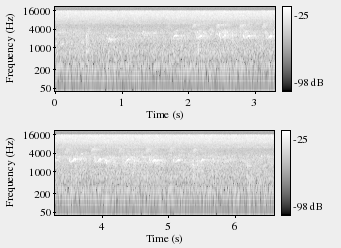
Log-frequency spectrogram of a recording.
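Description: A bird calling a quick run of about a dozen short chirps, roughly three a second, from about two seconds in until about five seconds in, over a faint steady low hum and hiss of the forest background.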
